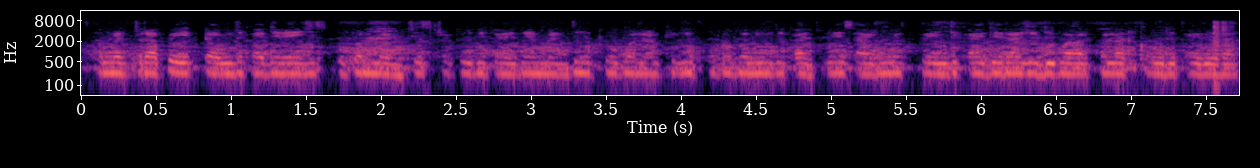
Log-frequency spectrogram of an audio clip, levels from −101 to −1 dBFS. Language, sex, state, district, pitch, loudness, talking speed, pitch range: Hindi, female, Maharashtra, Dhule, 230 Hz, -42 LUFS, 295 wpm, 225-235 Hz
